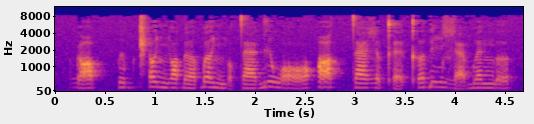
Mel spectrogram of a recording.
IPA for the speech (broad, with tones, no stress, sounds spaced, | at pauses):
ɡ ɑ̰˧ pː ɪ˧ b t͡ʃʼ ʌ˥ ɲ ɒ˧ ɗ ɜ˩ ɓ ɜ˥ ɲ ɔ̰˩ t æ˩ ɡ ɪ˥ w ɔ̰˧ | ɑ̰˥ tː æ˧ ɮ ə̰˧ kʼ ɛ̰˩ kʼ ə˥ ɗ i˥ ɮ æ̰˩ b ɛ˧ ŋ ə̰˧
